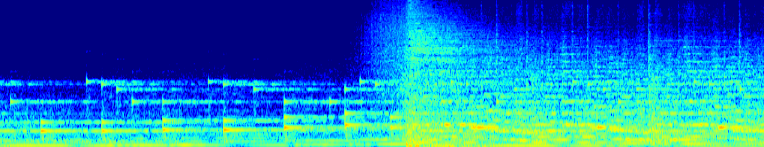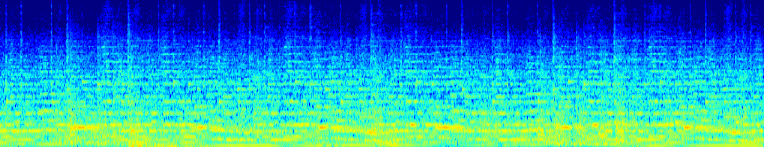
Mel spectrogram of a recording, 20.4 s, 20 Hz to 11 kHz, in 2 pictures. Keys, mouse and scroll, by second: 15.0 Tab, 15.7 z, 16.1 z, 16.9 Tab, 17.6 a, 17.7 a, 18.8 i.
